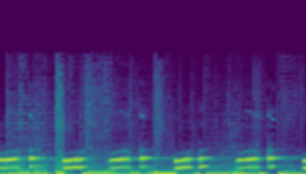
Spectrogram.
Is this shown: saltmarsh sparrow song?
no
